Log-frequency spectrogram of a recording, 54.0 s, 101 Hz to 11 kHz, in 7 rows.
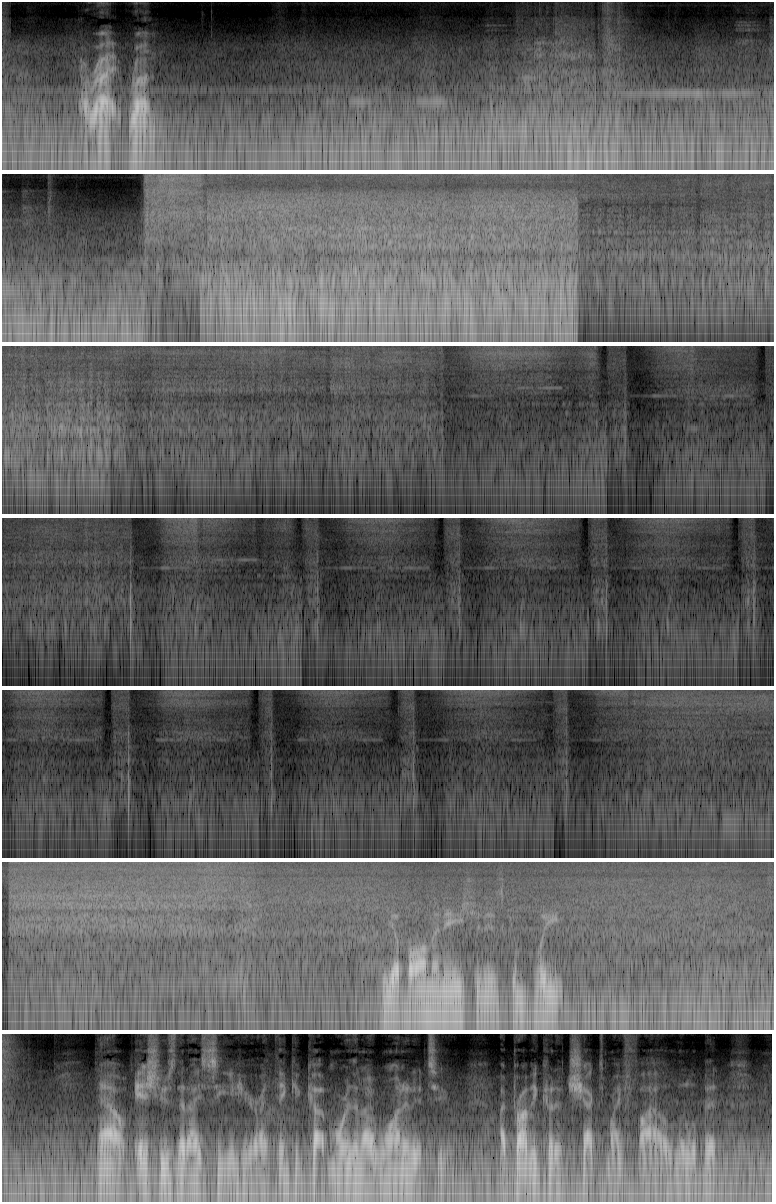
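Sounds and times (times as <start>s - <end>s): plasma cutter hissing: 9.2s - 46.6s.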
